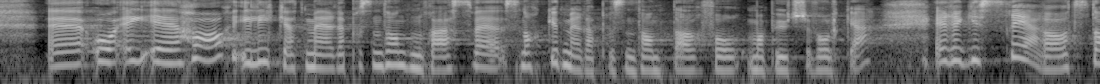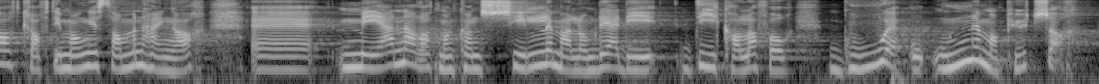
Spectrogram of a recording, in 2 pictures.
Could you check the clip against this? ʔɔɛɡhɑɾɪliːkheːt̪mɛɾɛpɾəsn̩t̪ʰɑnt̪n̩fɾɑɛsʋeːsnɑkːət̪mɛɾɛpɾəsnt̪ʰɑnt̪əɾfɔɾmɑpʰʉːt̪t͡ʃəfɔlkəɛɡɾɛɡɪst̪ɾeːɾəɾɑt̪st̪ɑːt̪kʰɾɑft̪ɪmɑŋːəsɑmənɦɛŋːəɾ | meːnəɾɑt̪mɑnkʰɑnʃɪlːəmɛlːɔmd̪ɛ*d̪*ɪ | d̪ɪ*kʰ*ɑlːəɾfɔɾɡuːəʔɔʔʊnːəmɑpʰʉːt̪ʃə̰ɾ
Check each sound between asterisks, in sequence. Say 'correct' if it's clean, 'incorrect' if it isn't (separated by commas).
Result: correct, correct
